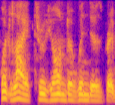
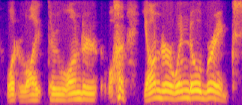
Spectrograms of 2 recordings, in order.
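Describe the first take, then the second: First: It is said in a posh, cultured British accent. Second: It is said in a rough, rural-sounding accent. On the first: This is how people today imagine the play sounding. "what would be called like a posh, you know, British accent" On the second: This is how it was really spoken back then. "but it's actually like"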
